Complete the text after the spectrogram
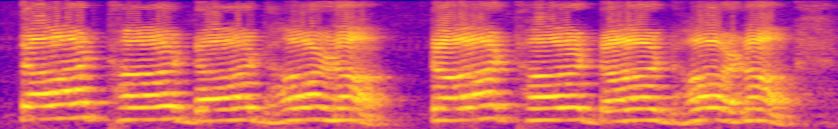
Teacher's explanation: टा, ठा, डा, ढा, णा का जब आप उच्चारण करेंगे तो जिह्वा का अग्र हिस्सा मूर्धा के पास पहुंच जाएगी, वहां का प्लेस सकरा होगा और प्राणवायु वहीं बाधित होगी। इसलिए टा, ठा, डा, ढा, णा का जो उच्चारण स्थान होता है वो होता है मूर्धा। · जब आप टा, ठा, डा, ढा, णा का उच्चारण करते हैं तो जिह्वा का अग्र हिस्सा मूर्धा के पास पहुंच जाती है।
